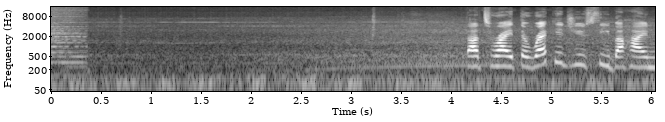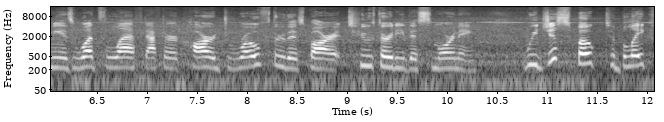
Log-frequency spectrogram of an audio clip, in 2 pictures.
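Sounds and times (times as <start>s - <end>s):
faint steady hum: 0.0s - 12.0s
road traffic rumble: 0.0s - 12.0s.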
